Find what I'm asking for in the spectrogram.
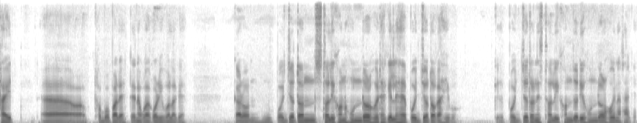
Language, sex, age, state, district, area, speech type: Assamese, male, 30-45, Assam, Sivasagar, rural, spontaneous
